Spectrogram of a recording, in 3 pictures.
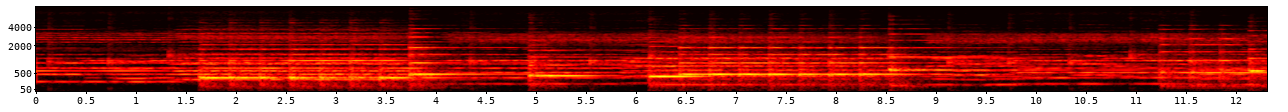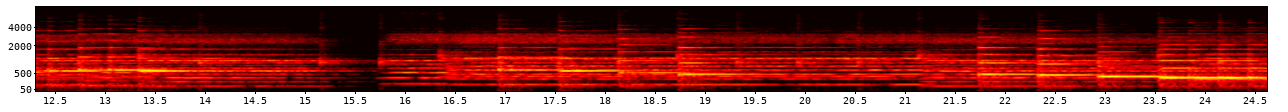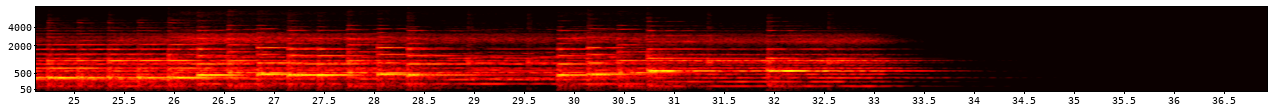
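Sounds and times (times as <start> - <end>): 
piano: 0.0 - 15.3, 16.3 - 33.6
soprano singing: 0.0 - 33.6.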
